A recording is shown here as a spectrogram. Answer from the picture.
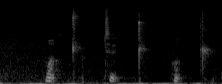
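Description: Quiet finger snaps keeping time, roughly three a second, with a few short soft vocal sounds between them: a count-in setting the tempo for the a cappella part that follows.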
